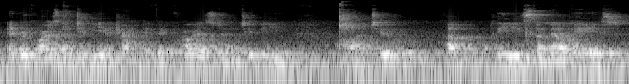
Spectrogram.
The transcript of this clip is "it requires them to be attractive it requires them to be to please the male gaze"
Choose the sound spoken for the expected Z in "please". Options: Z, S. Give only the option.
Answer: Z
